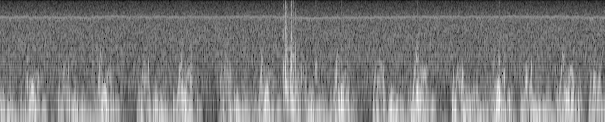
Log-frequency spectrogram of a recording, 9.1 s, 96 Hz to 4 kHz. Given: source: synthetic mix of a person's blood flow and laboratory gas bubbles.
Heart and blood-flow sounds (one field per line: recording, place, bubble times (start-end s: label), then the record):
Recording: Doppler ultrasound of blood flow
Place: precordium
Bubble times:
4.23-4.52 s: bubbles
4.71-4.78 s: bubbles
From the record:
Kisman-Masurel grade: 223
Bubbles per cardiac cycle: several, 3 to 8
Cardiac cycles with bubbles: 10 to 50%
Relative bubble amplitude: loud (0.450 to 0.775)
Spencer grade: 2 (many but less than half of the cardiac periods contain bubble signals, singularly or in groups)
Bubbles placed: only in the low amplitude regions of the cardiac cycle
